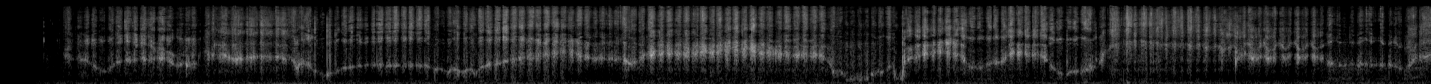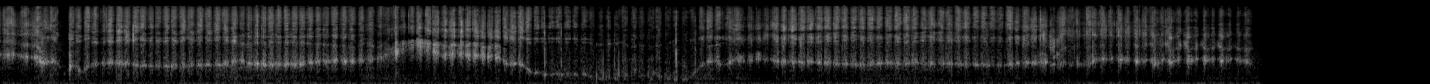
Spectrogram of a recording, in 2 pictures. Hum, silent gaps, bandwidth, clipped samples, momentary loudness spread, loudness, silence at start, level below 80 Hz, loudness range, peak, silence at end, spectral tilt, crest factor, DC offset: none; none; 17 kHz; under 0.1%; 11 LU; -30 LUFS; 0.65 s; -68 dBFS; 5 LU; -4 dBFS; 1.75 s; 3 dB/octave; 30 dB; under 0.1%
